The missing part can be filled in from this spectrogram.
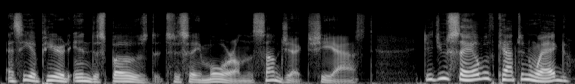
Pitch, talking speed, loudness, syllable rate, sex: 140 Hz, 190 wpm, -18 LUFS, 5.1 syllables/s, male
